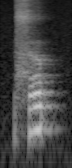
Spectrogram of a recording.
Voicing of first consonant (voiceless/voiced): voiceless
